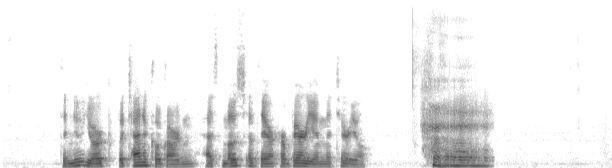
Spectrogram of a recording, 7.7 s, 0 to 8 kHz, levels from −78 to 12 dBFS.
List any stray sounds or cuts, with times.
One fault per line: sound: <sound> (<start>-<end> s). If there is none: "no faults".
sound: laugh (5.1-6.2 s)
